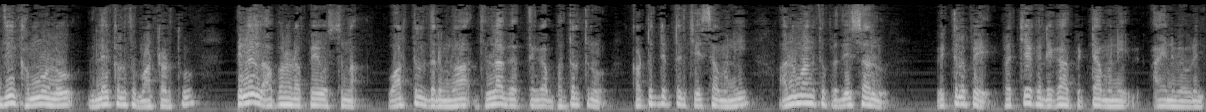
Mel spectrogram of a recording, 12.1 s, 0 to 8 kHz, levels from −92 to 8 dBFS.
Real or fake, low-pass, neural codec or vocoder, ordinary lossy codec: real; none; none; none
